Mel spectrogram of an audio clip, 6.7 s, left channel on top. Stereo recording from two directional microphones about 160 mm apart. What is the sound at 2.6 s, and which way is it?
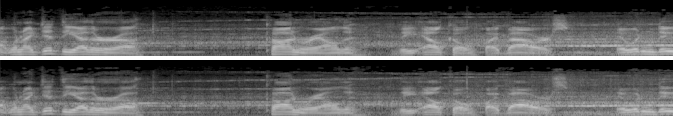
Speech, 5° left (ahead or behind).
